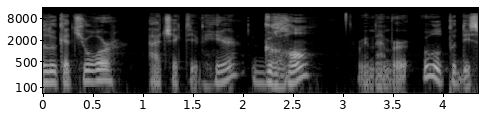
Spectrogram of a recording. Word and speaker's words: grand: elles sont les plus grandes. Okay, so phonetically what you can hear is that this first form here for the masculine, grand, so you don't pronounce the final D, will be exactly the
